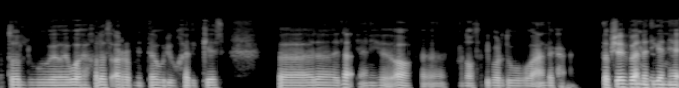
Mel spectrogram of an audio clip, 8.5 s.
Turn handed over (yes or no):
no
